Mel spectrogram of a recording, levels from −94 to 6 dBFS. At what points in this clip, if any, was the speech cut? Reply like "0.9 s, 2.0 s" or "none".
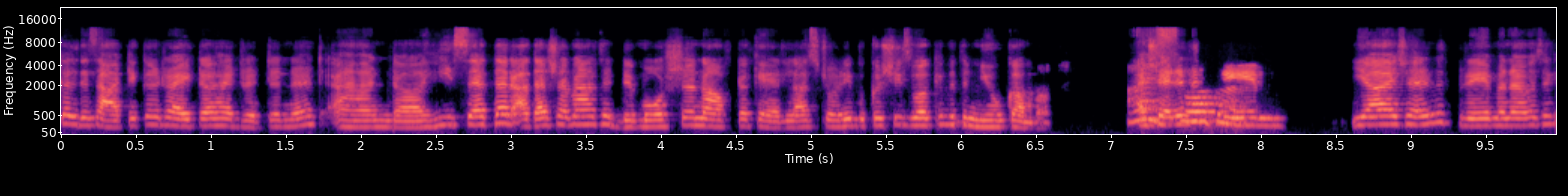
none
